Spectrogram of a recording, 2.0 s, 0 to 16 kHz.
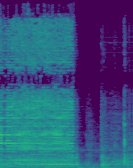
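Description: A re-capped Tandy DMP133 dot matrix printer whirs and buzzes steadily at close range, then drops away abruptly partway through before a shorter, quieter burst of mechanical printing noise resumes.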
